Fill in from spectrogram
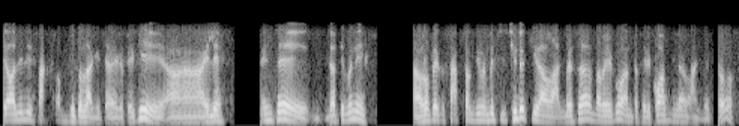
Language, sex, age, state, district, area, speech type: Nepali, male, 30-45, West Bengal, Kalimpong, rural, conversation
